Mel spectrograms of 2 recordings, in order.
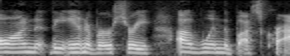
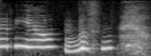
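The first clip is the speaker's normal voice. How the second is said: high giggle; 13 semitones higher than usual. Real, not acted. Laughing at own rambling.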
